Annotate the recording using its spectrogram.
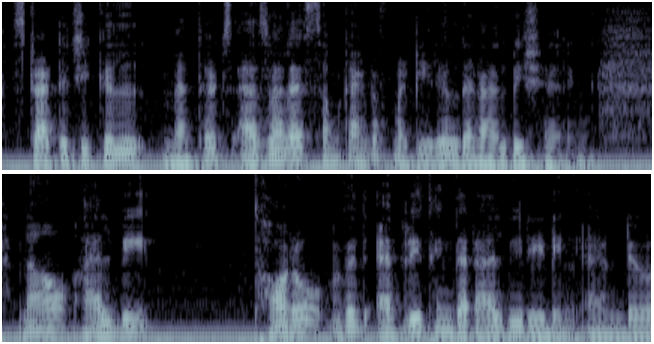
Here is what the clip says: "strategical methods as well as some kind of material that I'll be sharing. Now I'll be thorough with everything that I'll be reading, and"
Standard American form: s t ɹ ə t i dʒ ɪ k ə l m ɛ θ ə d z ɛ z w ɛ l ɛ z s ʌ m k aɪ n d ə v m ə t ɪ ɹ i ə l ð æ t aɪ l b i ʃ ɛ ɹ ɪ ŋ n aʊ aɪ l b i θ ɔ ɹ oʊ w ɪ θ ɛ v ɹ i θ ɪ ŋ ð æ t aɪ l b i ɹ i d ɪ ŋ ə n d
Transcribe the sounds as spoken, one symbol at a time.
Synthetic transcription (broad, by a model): s t ɹ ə t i dʒ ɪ k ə l m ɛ t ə d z ɛ z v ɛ l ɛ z s ʌ m k aɪ n d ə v m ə t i ɹ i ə l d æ t aɪ l b i ʃ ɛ ɹ ɪ ŋ n aʊ aɪ l b i t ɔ ɹ oʊ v ɪ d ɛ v ɹ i t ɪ ŋ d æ t aɪ l b i ɹ i d ɪ ŋ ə n d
